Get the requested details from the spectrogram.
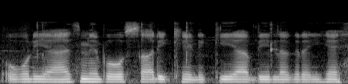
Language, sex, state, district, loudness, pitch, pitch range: Hindi, male, Uttar Pradesh, Saharanpur, -16 LUFS, 115 Hz, 115-120 Hz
